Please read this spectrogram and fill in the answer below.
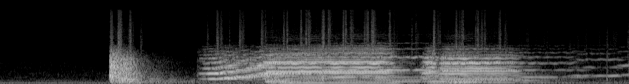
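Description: A single pistol shot sound effect about a second in, the duelist firing his shot into the air. From about two seconds a brass-led orchestral music bridge swells in and then eases off near the end.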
